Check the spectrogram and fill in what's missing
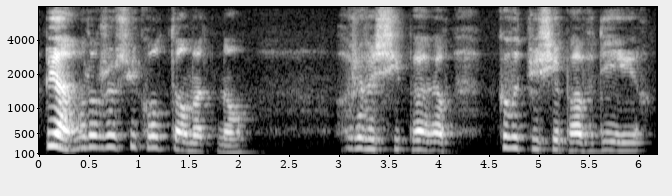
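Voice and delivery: put-on a sick child comforting his big sister; dying little boy. Dying child speaks, held voice. (petit garçon mourant, voix d'enfant douce et fragile)

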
